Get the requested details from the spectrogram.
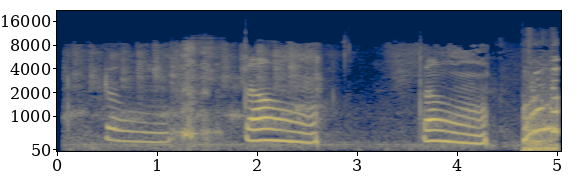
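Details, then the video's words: Cat giving three long drawn-out meows, each about half a second to a second, level then dipping slightly, with short quiet gaps between. "FUNNY CAT SOUNDS"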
